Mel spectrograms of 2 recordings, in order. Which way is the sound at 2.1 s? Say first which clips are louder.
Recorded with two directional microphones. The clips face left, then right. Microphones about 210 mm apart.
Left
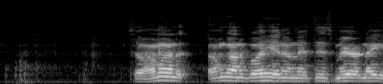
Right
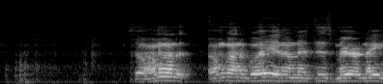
Left 6 dB; 50° left (ahead or behind).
